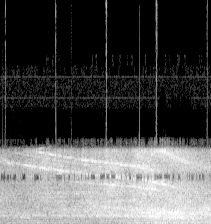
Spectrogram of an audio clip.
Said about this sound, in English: this twin-engine fighter demands nothing but absolute precision while landing on this highway.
